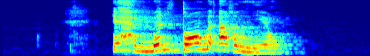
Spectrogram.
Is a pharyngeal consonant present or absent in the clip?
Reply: present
